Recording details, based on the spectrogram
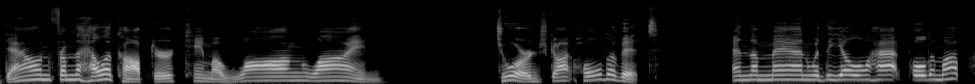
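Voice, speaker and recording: A children's storyteller with a very slow, deliberate delivery and a close, dry sound. The reading is expressive and animated, with dramatic pauses, pitched as a read-aloud for young listeners. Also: no room sound.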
